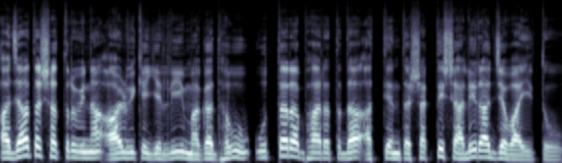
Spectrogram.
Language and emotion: Kannada, neutral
